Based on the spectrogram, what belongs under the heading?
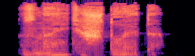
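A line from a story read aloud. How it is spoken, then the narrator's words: Whispered question. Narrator (Russian): шепотом спросил Улисс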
